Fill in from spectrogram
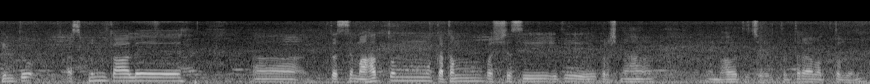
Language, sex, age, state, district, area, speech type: Sanskrit, male, 18-30, Karnataka, Uttara Kannada, rural, spontaneous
